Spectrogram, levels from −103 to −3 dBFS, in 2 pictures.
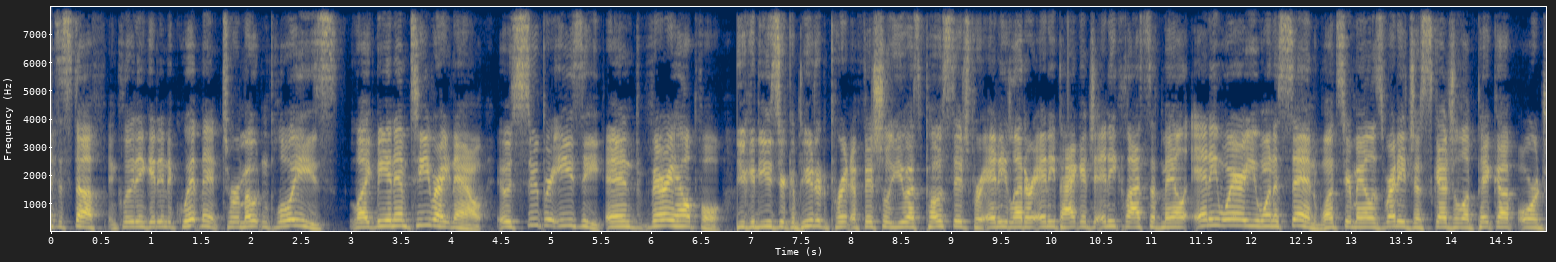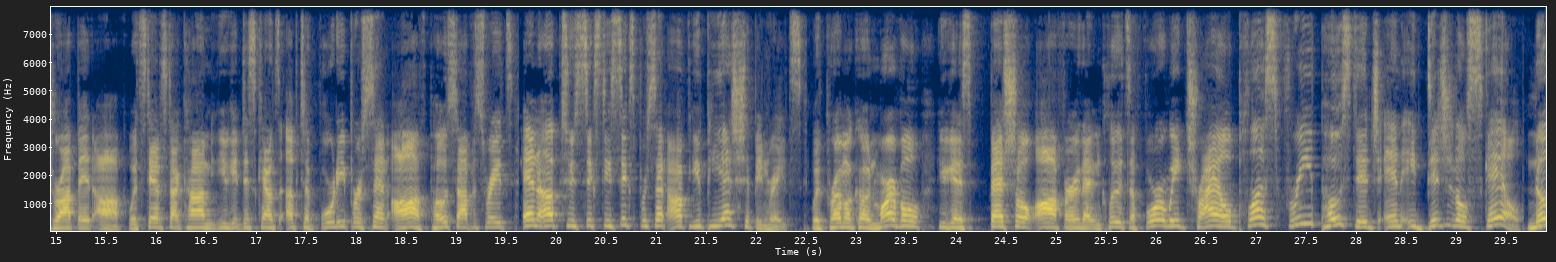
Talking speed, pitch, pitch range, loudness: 200 wpm, 175 Hz, 160-200 Hz, -21 LUFS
